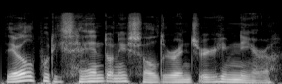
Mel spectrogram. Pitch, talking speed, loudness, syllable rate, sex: 120 Hz, 255 wpm, -17 LUFS, 5.0 syllables/s, male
